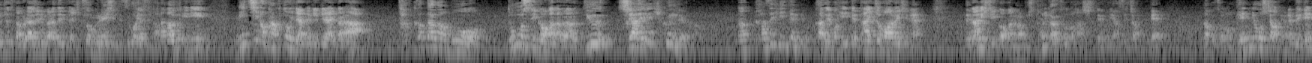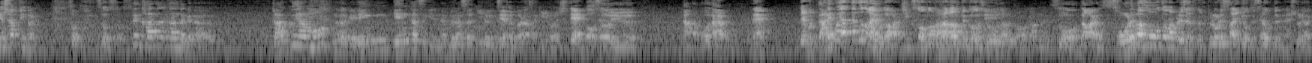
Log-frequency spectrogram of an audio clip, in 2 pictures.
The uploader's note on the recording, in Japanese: 秋葉原ZERO-Gで行われた公開収録ライブ。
